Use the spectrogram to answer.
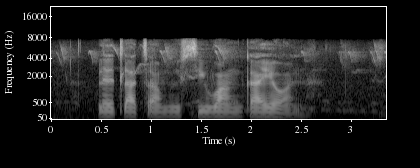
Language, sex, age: Tswana, male, 20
